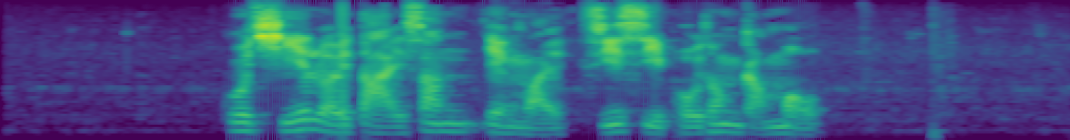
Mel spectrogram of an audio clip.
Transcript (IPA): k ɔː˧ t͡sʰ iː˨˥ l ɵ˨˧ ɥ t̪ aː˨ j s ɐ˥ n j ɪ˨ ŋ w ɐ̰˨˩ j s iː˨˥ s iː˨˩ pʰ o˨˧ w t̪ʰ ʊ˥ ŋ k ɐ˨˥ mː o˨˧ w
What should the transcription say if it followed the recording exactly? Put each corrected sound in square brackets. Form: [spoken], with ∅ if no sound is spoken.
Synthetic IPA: k [uː˧] t͡sʰ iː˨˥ l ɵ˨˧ ɥ t̪ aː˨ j s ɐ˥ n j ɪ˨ ŋ w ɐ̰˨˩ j [t͡s] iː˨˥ s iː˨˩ pʰ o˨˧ w t̪ʰ ʊ˥ ŋ k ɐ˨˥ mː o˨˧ w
